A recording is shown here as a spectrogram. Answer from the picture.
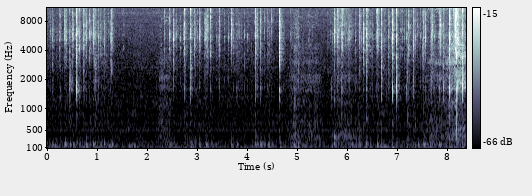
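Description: Faint typing on a computer keyboard: scattered, irregular key clicks over near silence.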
